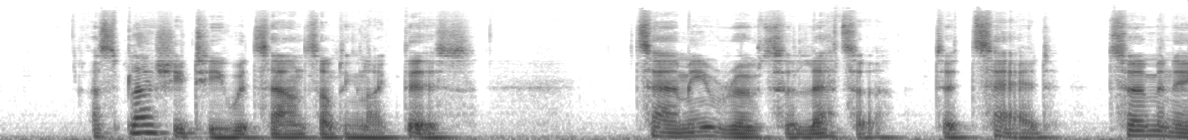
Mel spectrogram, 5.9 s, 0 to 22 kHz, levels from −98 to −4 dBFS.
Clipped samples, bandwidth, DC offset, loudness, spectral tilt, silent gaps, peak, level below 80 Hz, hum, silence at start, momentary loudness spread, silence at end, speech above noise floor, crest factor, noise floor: under 0.1%; 16 kHz; under 0.1%; -35 LUFS; -4.5 dB/octave; none; -16 dBFS; -44 dBFS; none; 0 s; 11 LU; 0 s; 24 dB; 20 dB; -58 dBFS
